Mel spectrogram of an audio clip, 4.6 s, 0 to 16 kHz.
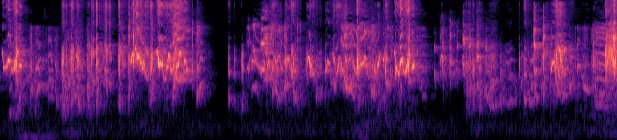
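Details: Continuous budgerigar chatter: scratchy, buzzy warbling phrases with high squeaks, broken by a short pause near 1.6 seconds.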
